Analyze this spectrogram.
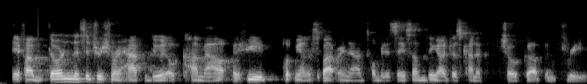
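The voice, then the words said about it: Westernized American accent. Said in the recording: “I have a very like westernized American accent.”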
